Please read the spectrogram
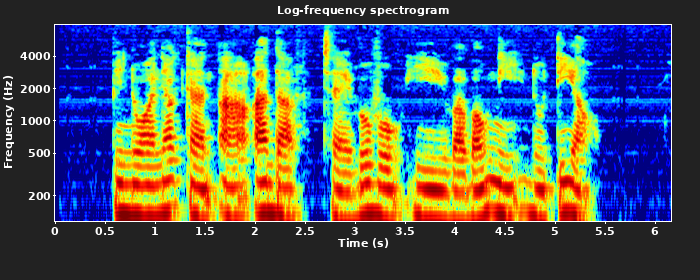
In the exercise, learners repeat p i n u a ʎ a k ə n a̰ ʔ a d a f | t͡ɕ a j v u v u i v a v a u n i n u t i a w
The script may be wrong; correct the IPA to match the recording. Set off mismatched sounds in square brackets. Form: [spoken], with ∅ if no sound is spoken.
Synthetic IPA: p i n u a ʎ a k [a] n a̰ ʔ a d a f | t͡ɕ a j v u v u i v a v a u n i n u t i a w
